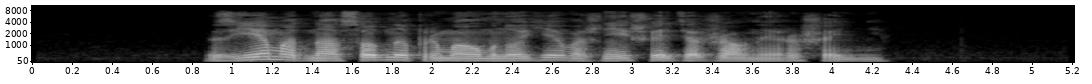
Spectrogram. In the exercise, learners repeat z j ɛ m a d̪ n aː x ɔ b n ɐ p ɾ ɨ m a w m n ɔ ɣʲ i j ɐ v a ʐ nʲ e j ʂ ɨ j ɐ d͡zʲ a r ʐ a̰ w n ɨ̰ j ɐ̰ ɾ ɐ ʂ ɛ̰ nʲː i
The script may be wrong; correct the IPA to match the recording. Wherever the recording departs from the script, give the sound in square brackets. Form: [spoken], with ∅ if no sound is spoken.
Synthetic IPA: z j ɛ m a d̪ n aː [s] ɔ b n ɐ p ɾ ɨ m a w m n ɔ ɣʲ i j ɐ v a ʐ nʲ e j ʂ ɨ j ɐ d͡zʲ a r ʐ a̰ w n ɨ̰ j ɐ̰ ɾ [a] ʂ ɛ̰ nʲː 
